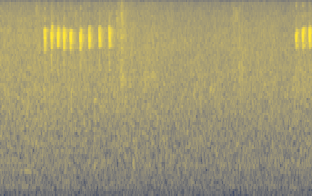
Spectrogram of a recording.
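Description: A White-bellied Redstart gives a quick run of about nine thin, high pips, then three more after a pause, over steady hiss like wind or running water.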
